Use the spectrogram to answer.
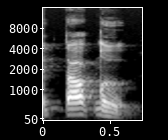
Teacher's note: قاف ساکن ہے، حروف قلقلہ میں سے ہے، ہلا کر پڑھیں گے۔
